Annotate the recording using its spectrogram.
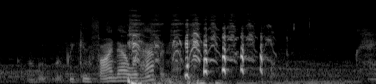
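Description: A young man laughs loudly into a microphone.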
